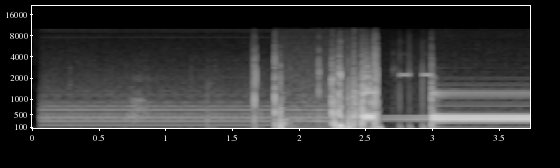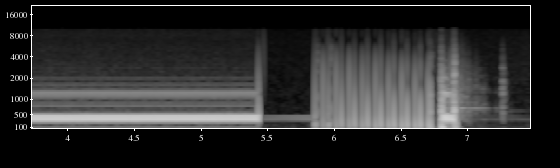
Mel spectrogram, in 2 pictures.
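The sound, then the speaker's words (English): A steady dial tone on a rotary dial payphone line rises over a faint humming line. Bursts of clicks come first, then the loud, even tone holds for a few seconds, and a quick, regular train of dial-like clicks follows. “This is a Smyrna rotary dial payphone, and we're calling Powers Ferry. I've just dialed a 9, and this is not a second selector. There is a soft dial tone in the background.”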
